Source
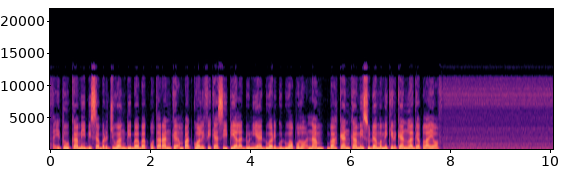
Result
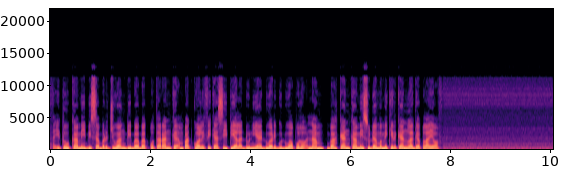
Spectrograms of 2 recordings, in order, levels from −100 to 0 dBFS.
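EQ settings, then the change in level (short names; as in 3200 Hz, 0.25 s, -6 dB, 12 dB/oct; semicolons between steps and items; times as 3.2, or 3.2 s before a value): tilt -2.5 dB/oct; -2.5 dB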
